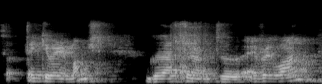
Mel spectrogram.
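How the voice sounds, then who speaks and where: A man speaks with a Mexican accent. The room echo is audible. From Mexico. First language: Spanish. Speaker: university professor. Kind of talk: conference presentation. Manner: halting.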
